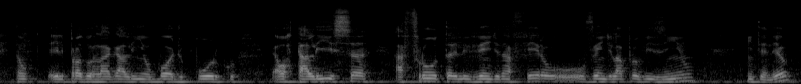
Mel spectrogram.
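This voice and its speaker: Pitched at a medium level, this man speaks in a normal speaking voice. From Piauí, Brazil. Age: 30s. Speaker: regional government official and politician. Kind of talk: interview.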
